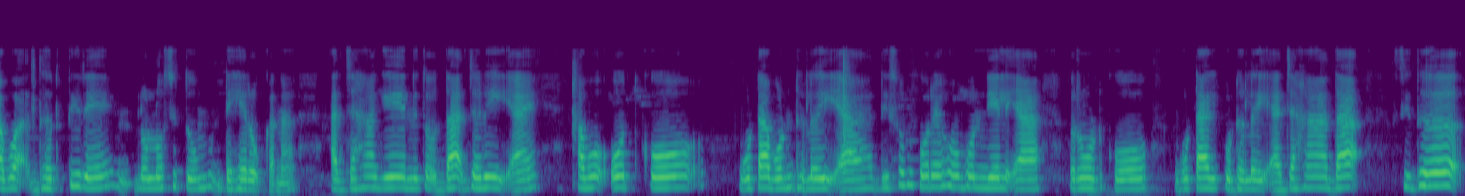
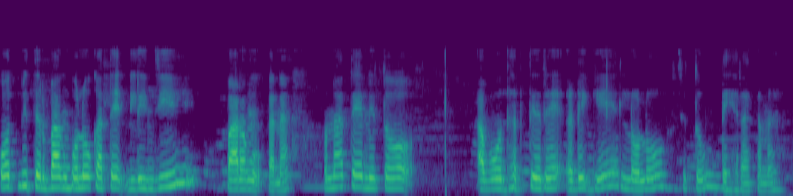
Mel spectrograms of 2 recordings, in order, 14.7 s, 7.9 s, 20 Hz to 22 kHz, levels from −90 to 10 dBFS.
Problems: background conversations at intervals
